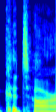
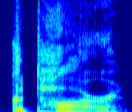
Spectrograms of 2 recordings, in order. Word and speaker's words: Qatar: It's Qatar for those who want me to pronounce it correctly. Anyway, yeah. Uh from the motorcade, a a a honor guard of camel jockeyies. So there you go. Beautiful from Qatar. I've been saying cutter forever just because I made that joke one time.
